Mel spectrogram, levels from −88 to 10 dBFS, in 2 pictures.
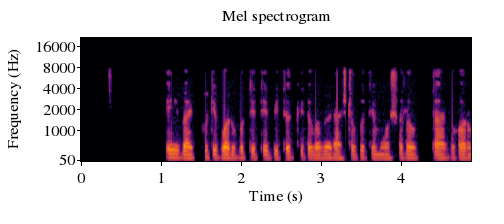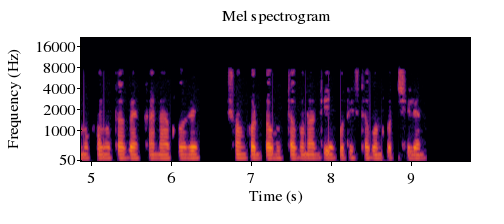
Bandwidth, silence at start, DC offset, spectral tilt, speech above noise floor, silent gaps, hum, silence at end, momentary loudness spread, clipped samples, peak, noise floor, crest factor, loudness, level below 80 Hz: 8.2 kHz; 0.35 s; under 0.1%; -5 dB/octave; over 66 dB; 0.39-1.05 s, 1.42-1.49 s, 4.22-4.38 s, 5.61-5.65 s, 6.39-6.69 s; none; 0.55 s; 7 LU; under 0.1%; -4 dBFS; under -90 dBFS; 22 dB; -25 LUFS; -58 dBFS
